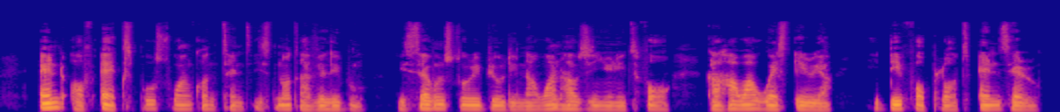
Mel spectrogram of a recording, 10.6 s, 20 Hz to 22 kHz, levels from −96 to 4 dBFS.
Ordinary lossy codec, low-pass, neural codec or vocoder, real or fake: MP3, 64 kbps; 10.8 kHz; none; real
